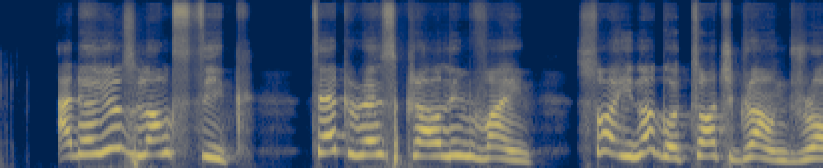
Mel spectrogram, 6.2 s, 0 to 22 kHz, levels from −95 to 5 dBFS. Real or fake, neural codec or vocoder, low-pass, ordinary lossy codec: fake; autoencoder, 48 kHz, 32 numbers a frame, DAC-VAE, trained on Japanese speech; none; none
